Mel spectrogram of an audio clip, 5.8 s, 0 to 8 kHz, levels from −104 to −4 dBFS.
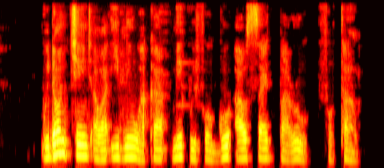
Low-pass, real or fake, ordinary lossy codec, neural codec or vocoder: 7.2 kHz; real; none; none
